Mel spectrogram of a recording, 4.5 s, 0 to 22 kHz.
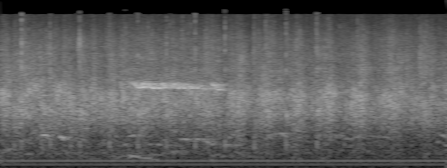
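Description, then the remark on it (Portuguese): Steady applause from an audience for two musicians who have played together since 1957, a dense, even wash of many hands clapping at once that holds at a constant level for several seconds. “Vocês podem levantar um pouquinho só para a gente dar uma salva de palmas para vocês?”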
